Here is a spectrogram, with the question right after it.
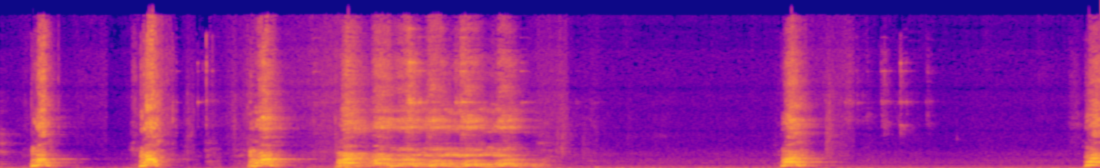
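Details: Lola, a one-year-old female Labrador Retriever kept as a pet, barks in sharp single woofs about once a second, then gives a longer harsh rolling bark-growl; two more isolated barks follow after a pause.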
